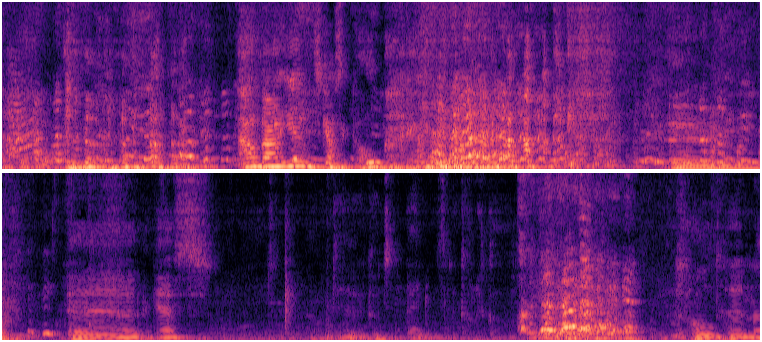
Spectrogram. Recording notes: Recorded live in London.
